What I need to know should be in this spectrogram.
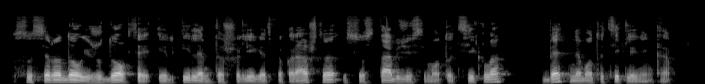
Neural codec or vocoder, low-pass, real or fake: none; 9.9 kHz; real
